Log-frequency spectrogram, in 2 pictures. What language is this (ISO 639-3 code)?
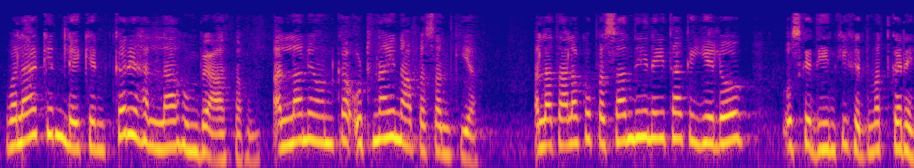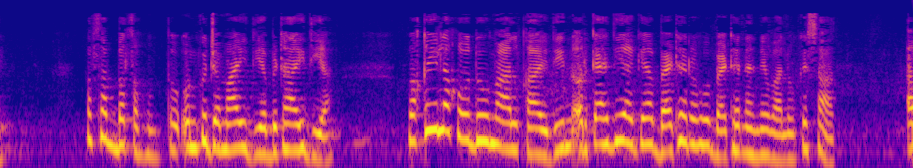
urd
